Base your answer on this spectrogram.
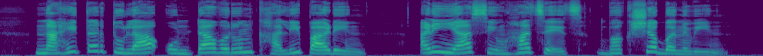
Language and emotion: Marathi, neutral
